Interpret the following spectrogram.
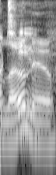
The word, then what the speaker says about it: Lomu: He's an offensive tackle out of Utah, Caleb Lomu, I believe is how Lomu. Yeah, I believe that's how you pronounce his last name.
